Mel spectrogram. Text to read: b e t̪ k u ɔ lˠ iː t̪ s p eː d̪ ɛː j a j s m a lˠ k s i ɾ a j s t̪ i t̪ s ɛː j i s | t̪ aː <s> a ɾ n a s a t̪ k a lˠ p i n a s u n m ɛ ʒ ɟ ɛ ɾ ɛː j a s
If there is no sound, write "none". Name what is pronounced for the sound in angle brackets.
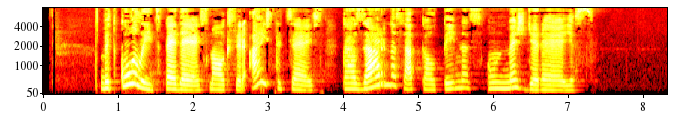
z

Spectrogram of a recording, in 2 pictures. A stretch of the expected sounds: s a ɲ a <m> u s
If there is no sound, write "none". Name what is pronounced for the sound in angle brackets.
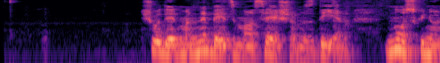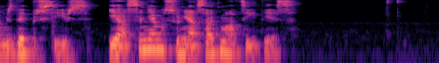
m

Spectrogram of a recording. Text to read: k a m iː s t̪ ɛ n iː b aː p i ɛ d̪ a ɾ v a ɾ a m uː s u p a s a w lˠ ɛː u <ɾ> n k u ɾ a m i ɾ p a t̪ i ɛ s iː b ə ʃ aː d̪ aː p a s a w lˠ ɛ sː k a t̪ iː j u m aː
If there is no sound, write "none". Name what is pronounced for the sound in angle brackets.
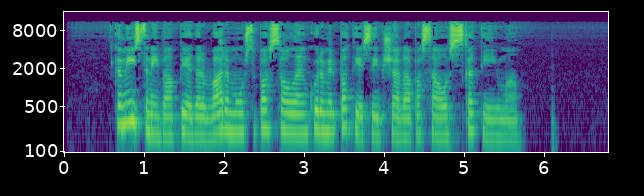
none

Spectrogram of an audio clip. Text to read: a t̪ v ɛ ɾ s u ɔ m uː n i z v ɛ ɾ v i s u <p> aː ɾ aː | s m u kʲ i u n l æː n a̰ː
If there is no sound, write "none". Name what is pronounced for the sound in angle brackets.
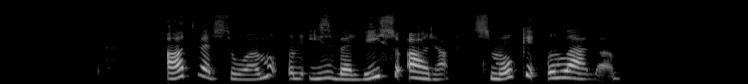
ʔ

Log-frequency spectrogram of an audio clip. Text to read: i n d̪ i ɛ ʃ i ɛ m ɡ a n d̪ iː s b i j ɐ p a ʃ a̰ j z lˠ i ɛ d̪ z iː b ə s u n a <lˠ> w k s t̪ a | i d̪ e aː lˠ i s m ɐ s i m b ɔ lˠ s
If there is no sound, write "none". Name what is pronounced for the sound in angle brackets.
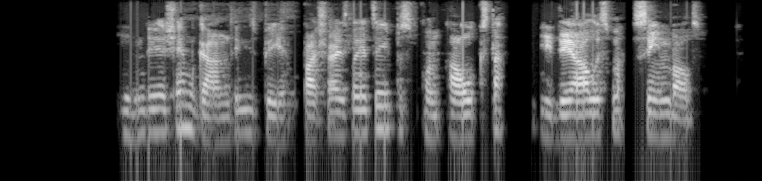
none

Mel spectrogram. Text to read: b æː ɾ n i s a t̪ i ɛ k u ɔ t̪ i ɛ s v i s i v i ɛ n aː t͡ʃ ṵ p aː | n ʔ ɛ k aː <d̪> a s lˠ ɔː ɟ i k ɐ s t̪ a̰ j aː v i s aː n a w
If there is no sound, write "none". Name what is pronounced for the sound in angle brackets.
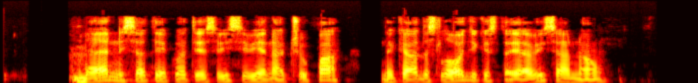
d̪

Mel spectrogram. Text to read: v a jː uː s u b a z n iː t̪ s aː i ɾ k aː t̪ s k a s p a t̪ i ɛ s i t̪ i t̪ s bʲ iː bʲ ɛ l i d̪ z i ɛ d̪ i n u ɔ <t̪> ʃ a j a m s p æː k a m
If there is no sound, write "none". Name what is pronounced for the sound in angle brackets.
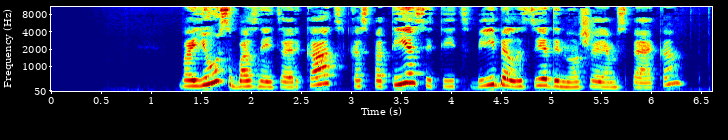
none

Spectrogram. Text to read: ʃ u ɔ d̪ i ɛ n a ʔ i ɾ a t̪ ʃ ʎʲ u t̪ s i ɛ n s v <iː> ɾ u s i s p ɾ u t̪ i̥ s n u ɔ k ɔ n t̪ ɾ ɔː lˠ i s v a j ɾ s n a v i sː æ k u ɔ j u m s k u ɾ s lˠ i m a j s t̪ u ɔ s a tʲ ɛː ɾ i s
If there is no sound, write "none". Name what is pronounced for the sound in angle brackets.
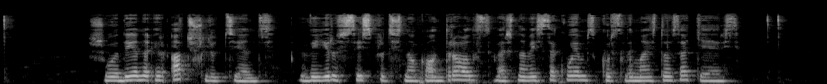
iː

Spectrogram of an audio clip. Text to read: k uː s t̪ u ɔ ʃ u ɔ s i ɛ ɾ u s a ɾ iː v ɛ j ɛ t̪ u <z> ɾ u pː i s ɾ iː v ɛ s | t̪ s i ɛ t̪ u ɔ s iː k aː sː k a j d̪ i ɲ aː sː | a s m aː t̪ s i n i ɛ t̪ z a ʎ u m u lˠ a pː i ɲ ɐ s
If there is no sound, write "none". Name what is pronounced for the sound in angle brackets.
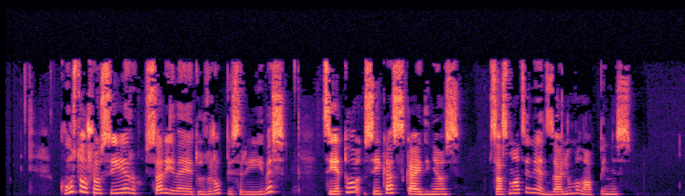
z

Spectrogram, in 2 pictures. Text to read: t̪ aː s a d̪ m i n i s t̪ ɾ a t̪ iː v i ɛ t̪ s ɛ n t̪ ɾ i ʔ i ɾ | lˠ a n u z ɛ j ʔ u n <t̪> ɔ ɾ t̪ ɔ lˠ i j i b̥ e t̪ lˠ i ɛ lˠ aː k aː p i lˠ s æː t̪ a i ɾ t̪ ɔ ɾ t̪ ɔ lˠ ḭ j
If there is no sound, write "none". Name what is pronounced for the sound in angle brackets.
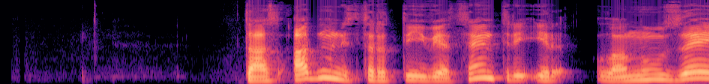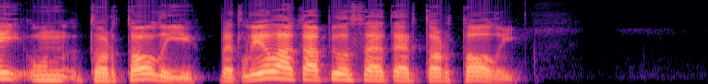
t̪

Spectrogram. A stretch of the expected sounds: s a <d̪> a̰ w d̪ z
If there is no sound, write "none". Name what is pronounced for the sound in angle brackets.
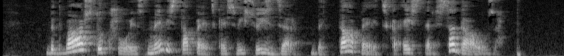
d̪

